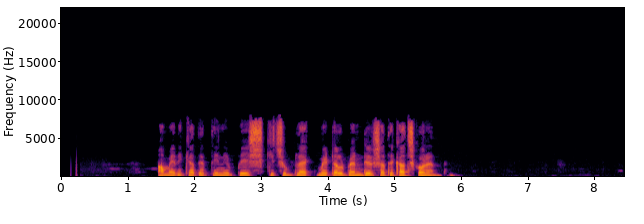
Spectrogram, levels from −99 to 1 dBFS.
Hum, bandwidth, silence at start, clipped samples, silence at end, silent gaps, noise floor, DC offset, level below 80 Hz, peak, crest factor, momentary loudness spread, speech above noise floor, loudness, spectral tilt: none; 8 kHz; 1.45 s; under 0.1%; 2.55 s; none; -89 dBFS; under 0.1%; -52 dBFS; -10 dBFS; 22 dB; 7 LU; 61 dB; -29 LUFS; -4.5 dB/octave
